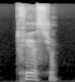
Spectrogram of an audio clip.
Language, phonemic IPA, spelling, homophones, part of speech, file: French, /kʁe.a.sjɔ̃/, création, créassions, noun, LL-Q150 (fra)-création.wav
- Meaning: creation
